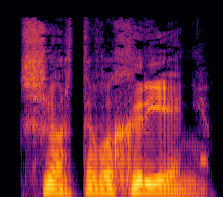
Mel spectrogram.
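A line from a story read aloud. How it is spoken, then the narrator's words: Hiss. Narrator (Russian): прошипел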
